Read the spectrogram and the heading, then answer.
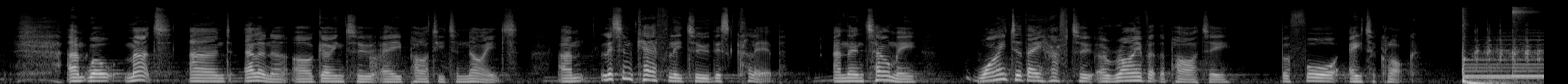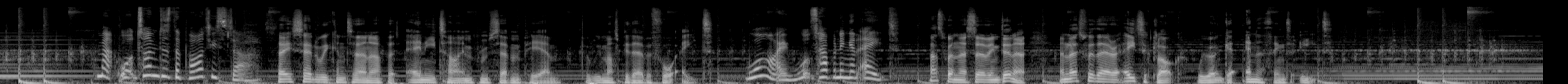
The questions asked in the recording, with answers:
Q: why do they have to arrive at the party before 8 o'clock?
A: Maybe they will have nothing to eat after 8 o'clock.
